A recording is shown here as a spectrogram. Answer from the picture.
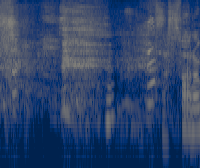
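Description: Women chuckling and laughing in short bursts, with a few spoken words near the end.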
